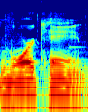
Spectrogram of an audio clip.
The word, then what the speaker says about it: Morecambe: Now it's spelled Morecambe Tower, but the B is silent. So you could pronounce it as Morecambe or the Morecambe Tower.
